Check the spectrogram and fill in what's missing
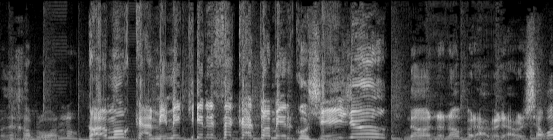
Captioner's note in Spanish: acento andaluz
